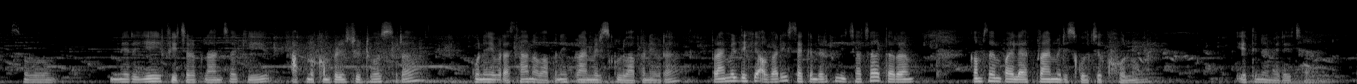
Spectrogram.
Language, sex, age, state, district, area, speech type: Nepali, male, 30-45, West Bengal, Kalimpong, rural, spontaneous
